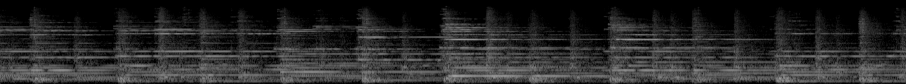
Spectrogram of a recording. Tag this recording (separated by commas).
Jingle bell, Music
